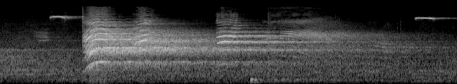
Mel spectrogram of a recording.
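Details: Belugas Hodoi, Taanya and Mirai at Nagoya Port Aquarium, Japan, training and changing pools on 14 March 2021. A rising harmonic squeal runs into a rougher buzzing call, framed by short high thin tones at the start and end.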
